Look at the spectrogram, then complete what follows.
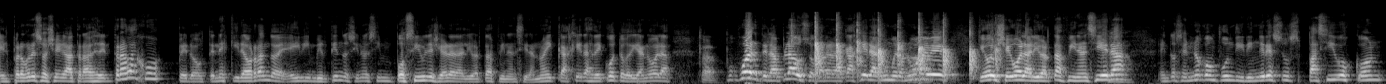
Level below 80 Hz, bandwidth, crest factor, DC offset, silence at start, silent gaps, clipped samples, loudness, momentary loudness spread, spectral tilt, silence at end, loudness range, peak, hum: -54 dBFS; 12 kHz; 14 dB; under 0.1%; 0 s; none; under 0.1%; -18 LUFS; 14 LU; -5 dB/octave; 0 s; 9 LU; -4 dBFS; none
